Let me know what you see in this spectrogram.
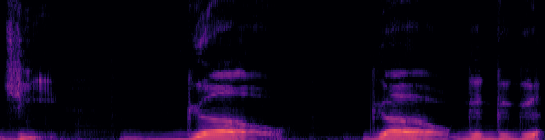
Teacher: but really slowly and focus on the G go go g see how your tongue balls up in the back of your mouth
